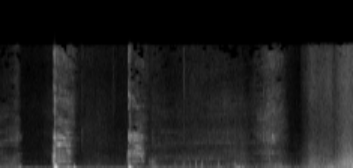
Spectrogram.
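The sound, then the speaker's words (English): Coughing and clearing of morning phlegm: two sharp, loud coughs close together, followed by quieter, rough, gravelly hacking and throat-clearing noises that continue to the end. “That was disgusting. Oh, I hate morning phlegm.”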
